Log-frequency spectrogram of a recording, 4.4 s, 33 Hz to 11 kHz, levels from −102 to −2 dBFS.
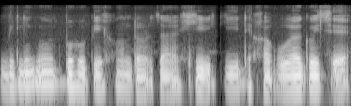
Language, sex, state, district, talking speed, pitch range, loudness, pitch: Assamese, male, Assam, Sonitpur, 110 wpm, 90-105 Hz, -19 LUFS, 95 Hz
